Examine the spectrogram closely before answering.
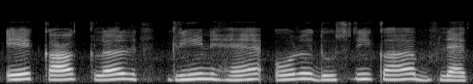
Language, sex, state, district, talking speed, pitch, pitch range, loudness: Hindi, female, Uttar Pradesh, Shamli, 125 wpm, 225 Hz, 210-245 Hz, -15 LUFS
